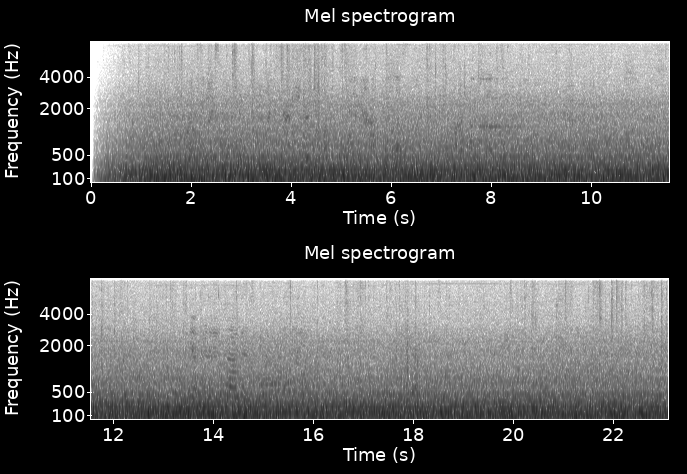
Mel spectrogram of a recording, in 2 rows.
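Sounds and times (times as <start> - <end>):
airplane cabin interior during constant flight: 0.0 - 23.1.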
